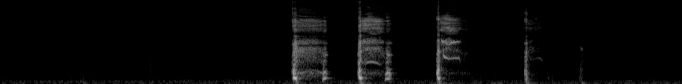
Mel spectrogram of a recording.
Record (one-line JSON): {"three_cough_length": "6.8 s", "three_cough_amplitude": 8516, "three_cough_signal_mean_std_ratio": 0.28, "survey_phase": "beta (2021-08-13 to 2022-03-07)", "age": "18-44", "gender": "Male", "wearing_mask": "Yes", "symptom_cough_any": true, "symptom_shortness_of_breath": true, "symptom_fatigue": true, "symptom_headache": true, "symptom_change_to_sense_of_smell_or_taste": true, "symptom_onset": "6 days", "smoker_status": "Never smoked", "respiratory_condition_asthma": false, "respiratory_condition_other": false, "recruitment_source": "Test and Trace", "submission_delay": "2 days", "covid_test_result": "Positive", "covid_test_method": "RT-qPCR", "covid_ct_value": 14.5, "covid_ct_gene": "N gene", "covid_ct_mean": 15.1, "covid_viral_load": "11000000 copies/ml", "covid_viral_load_category": "High viral load (>1M copies/ml)"}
